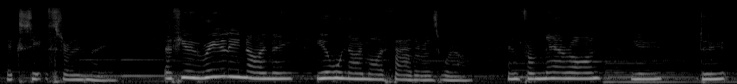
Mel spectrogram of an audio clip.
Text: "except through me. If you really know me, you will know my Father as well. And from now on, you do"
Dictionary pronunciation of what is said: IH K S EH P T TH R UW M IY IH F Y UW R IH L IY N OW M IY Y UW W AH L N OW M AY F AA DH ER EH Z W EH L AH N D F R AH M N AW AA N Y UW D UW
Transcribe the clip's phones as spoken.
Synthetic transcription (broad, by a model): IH K S EH P T TH R UW M IY IH F Y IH R IH L IY N OW M IY Y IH W AH L N OW M AY F AA DH ER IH Z W EH L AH N F R AH M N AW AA N Y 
